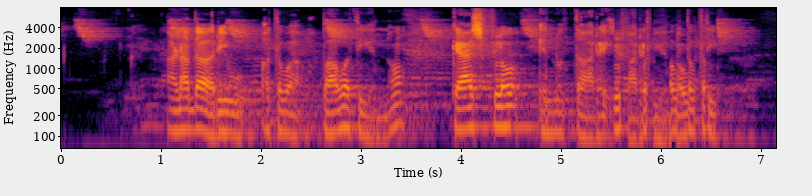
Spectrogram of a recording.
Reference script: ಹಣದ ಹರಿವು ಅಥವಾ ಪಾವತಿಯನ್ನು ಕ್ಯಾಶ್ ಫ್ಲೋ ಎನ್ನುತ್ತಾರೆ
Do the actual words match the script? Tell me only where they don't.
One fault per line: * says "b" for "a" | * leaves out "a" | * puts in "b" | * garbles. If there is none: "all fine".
* garbles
